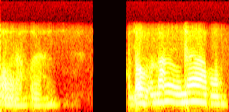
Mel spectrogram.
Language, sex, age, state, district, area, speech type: Santali, male, 45-60, Odisha, Mayurbhanj, rural, conversation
